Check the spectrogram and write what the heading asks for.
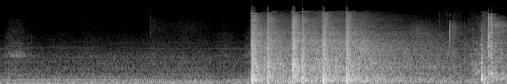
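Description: Pistol shots echoing in a large empty hall: a rapid string of about six about two and a half seconds in, then one more shot near the end.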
